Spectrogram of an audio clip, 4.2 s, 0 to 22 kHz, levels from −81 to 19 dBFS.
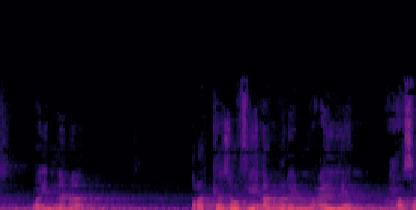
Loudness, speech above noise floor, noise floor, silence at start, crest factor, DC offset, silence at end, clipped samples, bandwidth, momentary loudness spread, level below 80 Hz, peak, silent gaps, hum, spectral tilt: -29 LUFS; 21 dB; -49 dBFS; 0 s; 16 dB; under 0.1%; 0 s; under 0.1%; 13.5 kHz; 18 LU; -64 dBFS; -14 dBFS; none; none; -7 dB/octave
